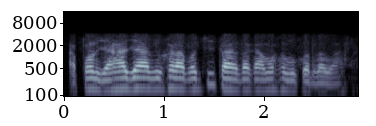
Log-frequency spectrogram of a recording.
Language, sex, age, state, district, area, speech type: Odia, male, 30-45, Odisha, Kalahandi, rural, conversation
